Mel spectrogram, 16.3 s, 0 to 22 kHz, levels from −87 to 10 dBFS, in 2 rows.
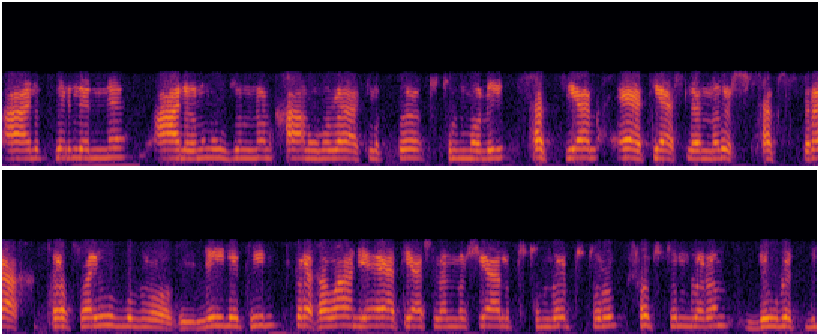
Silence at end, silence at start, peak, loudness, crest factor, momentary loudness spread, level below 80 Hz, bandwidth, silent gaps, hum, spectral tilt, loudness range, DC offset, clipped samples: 0 s; 0 s; -4 dBFS; -23 LUFS; 20 dB; 10 LU; -70 dBFS; 3.9 kHz; none; none; 0.5 dB/octave; 5 LU; under 0.1%; under 0.1%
